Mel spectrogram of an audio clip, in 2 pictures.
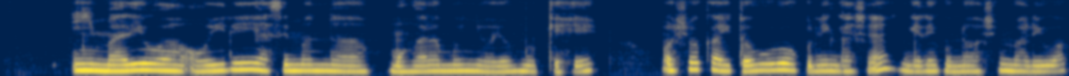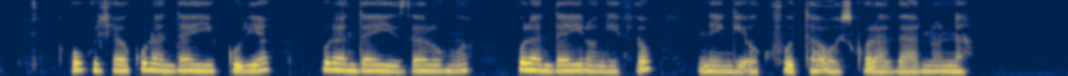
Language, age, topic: Oshiwambo, 25-35, finance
